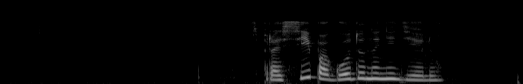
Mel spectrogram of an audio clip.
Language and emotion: Russian, neutral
